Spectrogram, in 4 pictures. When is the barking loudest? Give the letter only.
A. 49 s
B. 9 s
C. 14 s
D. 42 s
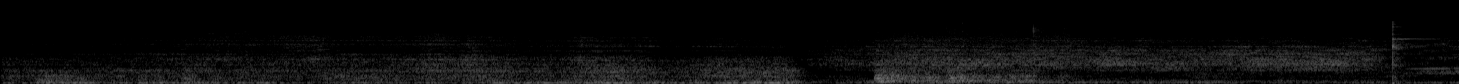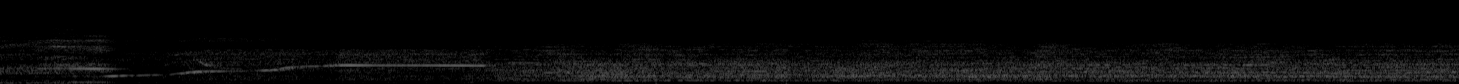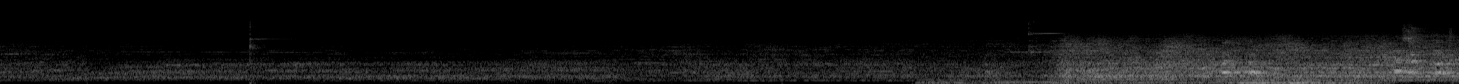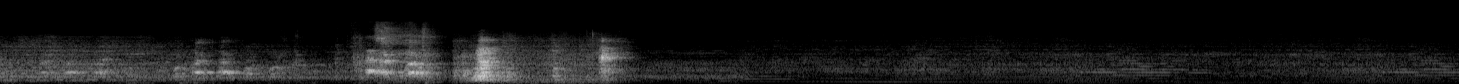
A.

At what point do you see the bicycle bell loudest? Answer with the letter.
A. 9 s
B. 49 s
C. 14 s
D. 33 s
C.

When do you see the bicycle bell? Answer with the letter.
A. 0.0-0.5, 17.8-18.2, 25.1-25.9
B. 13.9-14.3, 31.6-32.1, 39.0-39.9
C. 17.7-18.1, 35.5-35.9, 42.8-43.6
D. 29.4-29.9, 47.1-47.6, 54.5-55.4
B.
